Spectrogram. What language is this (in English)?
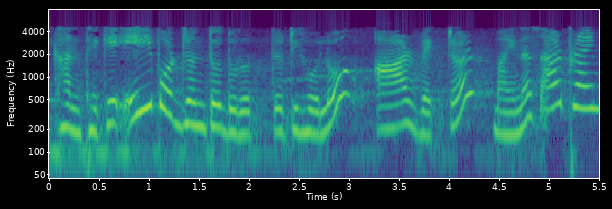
Bangla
